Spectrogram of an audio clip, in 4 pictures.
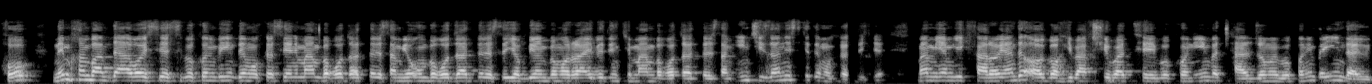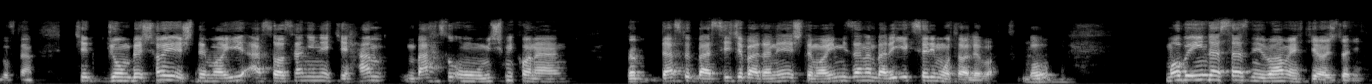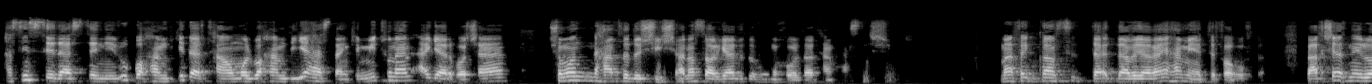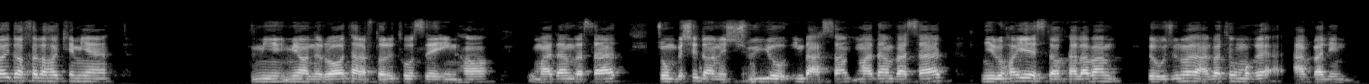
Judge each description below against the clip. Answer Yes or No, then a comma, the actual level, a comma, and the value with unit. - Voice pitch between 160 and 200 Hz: No, medium, 150 Hz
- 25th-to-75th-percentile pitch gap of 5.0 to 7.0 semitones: No, average, 4.0 semitones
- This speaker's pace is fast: Yes, fast, 160 wpm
